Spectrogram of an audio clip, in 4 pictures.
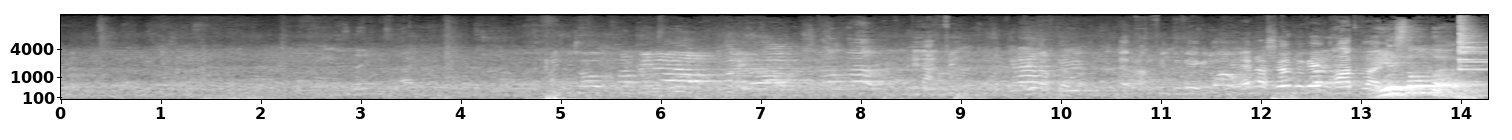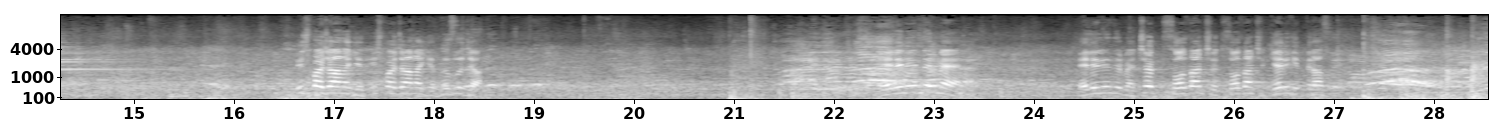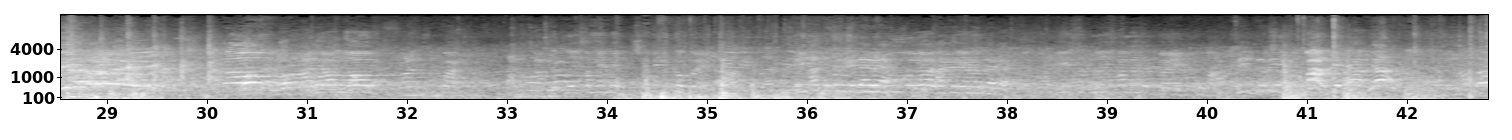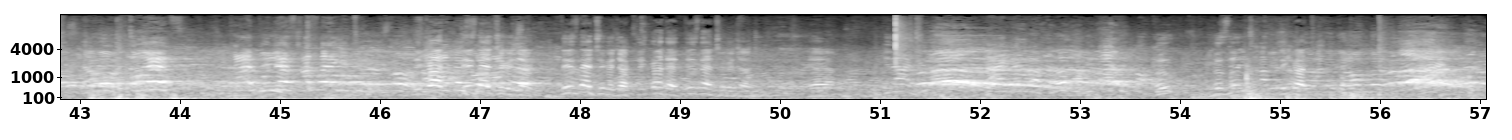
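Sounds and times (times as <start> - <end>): fight ring bell ringing: 14.0 - 15.5.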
